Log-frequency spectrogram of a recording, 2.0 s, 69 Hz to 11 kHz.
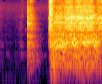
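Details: Ford 4000 tractor diesel after replacing the injection pump inlet cover plate and bleeding air from the fuel system. A short crank, a brief pause, then it catches at once and settles into a steady run. Fuel is now reaching it properly.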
